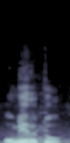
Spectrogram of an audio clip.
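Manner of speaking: उमिर तू with a fine, thin R; thin light R. Shown as a demonstration. Teacher repeating for pupils to copy, thin R. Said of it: "बारीक यानी पतली करके".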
